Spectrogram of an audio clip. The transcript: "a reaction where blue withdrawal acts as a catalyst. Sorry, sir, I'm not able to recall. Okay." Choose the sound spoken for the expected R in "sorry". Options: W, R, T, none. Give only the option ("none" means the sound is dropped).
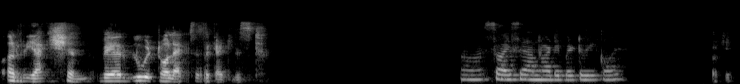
none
